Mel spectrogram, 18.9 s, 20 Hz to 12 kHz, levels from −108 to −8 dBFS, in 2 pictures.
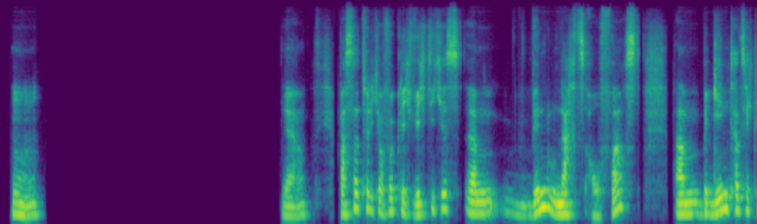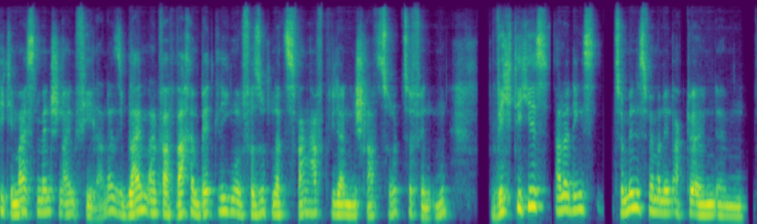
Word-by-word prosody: Mhm. 115 -1 -3 3.0
Ja. 105 +1 -6 0.4
Was 125 -1 -1
natürlich 180 -4 -3
auch 140 - -7
wirklich 145 -4 -4
wichtig 120 +9 -4
ist, 180 0 -2
ähm, 130 -1 -1
w 120 -4 -5
wenn 195 - +5
du 140 - 0
nachts 120 +1 +2
aufwachst 100 0 -3 0.4
ähm, 125 +1 0
begehen 135 +7 +2
tatsächlich 155 -1 -3
die - - -1
meisten 140 +3 +3
Menschen 140 -1 -1
einen 125 +1 -3
Fehler, 115 -4 -4
ne? 155 +1 -3
Sie 130 -5 -3
bleiben 150 +8 +5
einfach 130 -3 +2
wach 130 +2 +4
im 130 - +3
Bett 130 +3 +1
liegen 150 -1 0
und 130 -3 +1
versuchen 130 +2 -1
dann 120 -1 +1
zwanghaft 130 +2 -2
wieder 120 -1 +4
in 115 - +3
den 115 - +2
Schlaf 110 -1 -1
zurückzufinden. 125 0 -4 0.5
Wichtig 195 +2 +2
ist 210 -1 +3
allerdings, 170 +4 +1 0.2
zumindest 185 +6 +3
wenn 155 - +1
man 140 - +1
den 135 0 +3
aktuellen, 120 -3 +3
ähm, 105 -3 -3
130 Hz, 150 wpm, -23 LUFS, 120-150 Hz, 3.0 s, wenn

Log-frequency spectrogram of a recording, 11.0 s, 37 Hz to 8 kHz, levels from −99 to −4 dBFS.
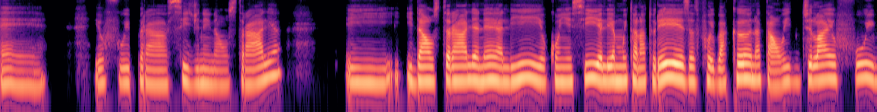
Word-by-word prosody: É, 135 -2 -7 0.6
eu 150 - -5
fui 155 -1 -7
pra 145 -3 -5
Sydney, 150 -2 -4
na 140 0 -7
Austrália, 150 - -3 0.8
e 155 +4 -4
e 170 - -1
da 165 +1 +3
Austrália, 170 +1 +2
né, 175 +1 +2
ali, 175 +4 +1
eu 160 - -3
conheci, 165 +4 0
ali, 170 0 +3
é 170 - +4
muita 170 +1 +1
natureza, 170 +2 +5
foi 170 -2 -2
bacana, 180 +4 +2
tal 135 -5 -1
e 165 - -4
de 160 +3 -3
lá 175 +1 +3
eu 185 - +1
fui 185 0 -2
165 Hz, 150 wpm, -22 LUFS, 150-180 Hz, 0.8 s, natureza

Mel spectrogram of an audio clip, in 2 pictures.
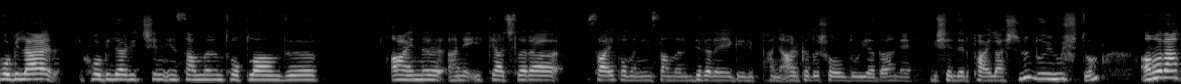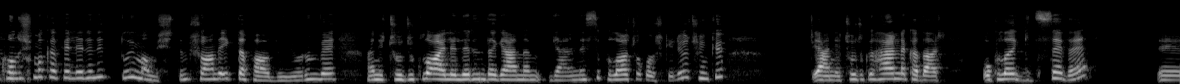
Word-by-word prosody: hobiler 245 -1 +6 0.3
hobiler 230 -1 +1
için 225 +1 -5
insanların 220 0 -2
toplandığı, 215 -1 +1 0.7
aynı, 220 -1 +2
hani, 195 +1 -6
ihtiyaçlara 210 - 0 0.2
sahip 210 -2 +1
olan 195 -2 -7
insanların 190 -1 -10
bir 215 - -2
araya 190 -2 -3
gelip, 180 0 -12
hani, 180 -4 -8
arkadaş 195 +1 -6
olduğu 180 -1 -5
ya 170 -2 -6
da, 175 - -5
hani, 175 -2 -14 0.2
bir 195 - -11
şeyleri 195 -2 -5
paylaştığını 200 - -1
duymuştum 250 -1 -1 0.4
ama 315 +2 +8
ben 320 0 +9
konuşma 305 +4 -2
kafelerini 310 +1 -2
duymamıştım. 235 - -4
Şu 245 0 -1
anda 245 +1 +4
ilk 250 0 -6
defa 195 -8 +1
duyuyorum 190 +8 -5
ve, 250 0 +1 0.3
hani, 215 +1 0
çocuklu 230 +3 +2
ailelerin 230 0 +6
de 235 - +4
gelmem 215 -1 +1
gelmesi 205 +6 -6
kulağa 225 -2 +1
çok 240 +1 -10
hoş 185 -4 -6
geliyor. 270 - -6
Çünkü, 285 +4 -4 0.9
yani, 195 -2 +3
çocuk 235 +1 -4
da 240 - 0
her 255 +1 +5
ne 250 - -1
kadar 205 -5 +2 0.4
okula 240 +4 +3
gitse 235 - -1
de, 300 - -2 0.7
eee, - - -6
220 Hz, 140 wpm, -26 LUFS, 200-245 Hz, 0.9 s, ben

